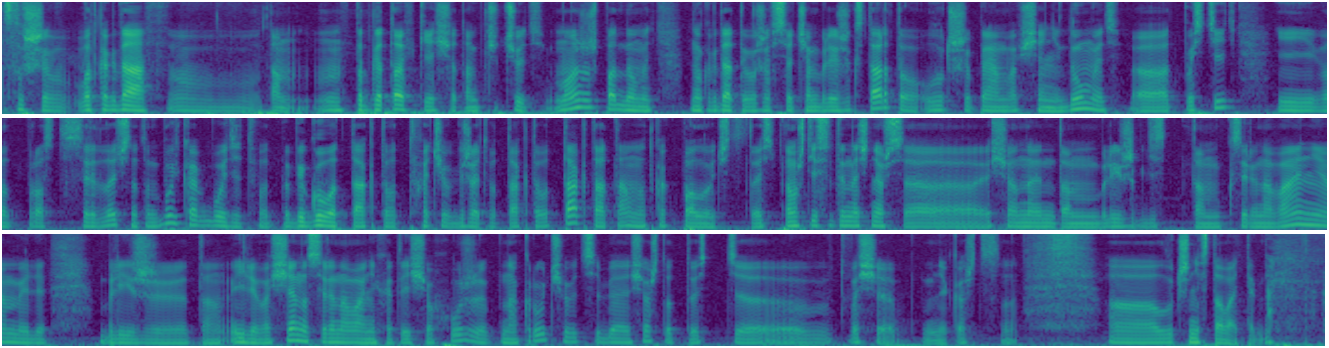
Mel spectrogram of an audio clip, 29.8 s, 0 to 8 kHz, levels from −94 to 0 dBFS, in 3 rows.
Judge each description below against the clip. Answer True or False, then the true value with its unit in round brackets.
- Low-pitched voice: True (105 Hz)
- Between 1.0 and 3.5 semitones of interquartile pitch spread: True (2.9 semitones)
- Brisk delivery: True (180 wpm)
